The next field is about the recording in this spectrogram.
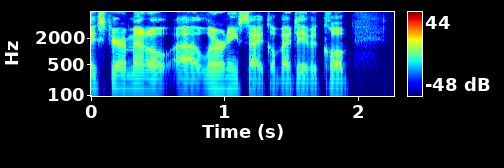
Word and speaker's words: Kolb: David Cobb or Kolb? Kolb? I've seen his name a million times and okay, great. Now I know.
